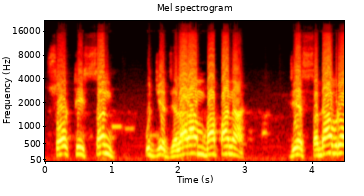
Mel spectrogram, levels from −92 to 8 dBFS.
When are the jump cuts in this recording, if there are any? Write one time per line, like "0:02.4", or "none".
none

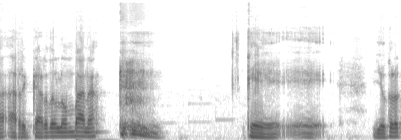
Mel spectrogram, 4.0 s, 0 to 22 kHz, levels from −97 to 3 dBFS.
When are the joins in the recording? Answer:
none

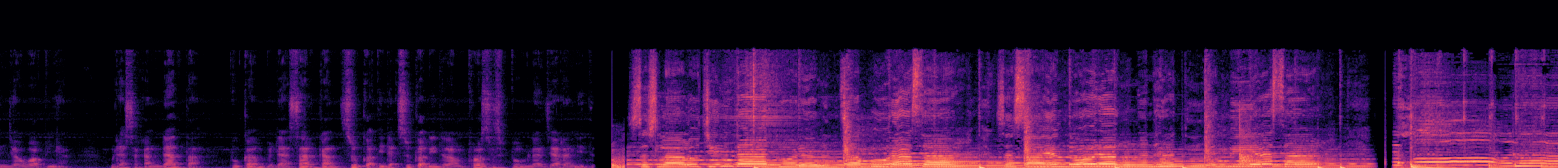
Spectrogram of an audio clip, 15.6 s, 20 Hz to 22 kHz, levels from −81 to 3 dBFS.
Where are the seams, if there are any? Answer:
0:14.0

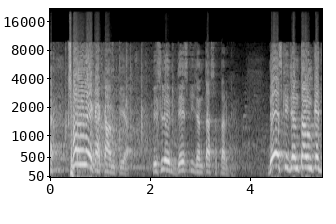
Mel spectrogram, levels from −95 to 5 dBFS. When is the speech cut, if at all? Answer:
none

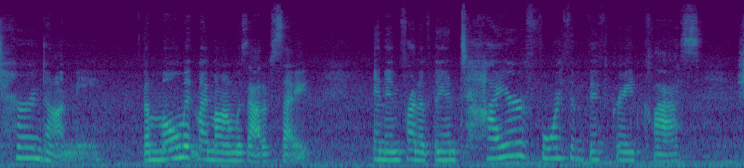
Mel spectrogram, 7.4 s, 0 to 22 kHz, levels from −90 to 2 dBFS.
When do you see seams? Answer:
none

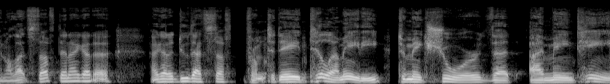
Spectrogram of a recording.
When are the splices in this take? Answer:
0:03.9

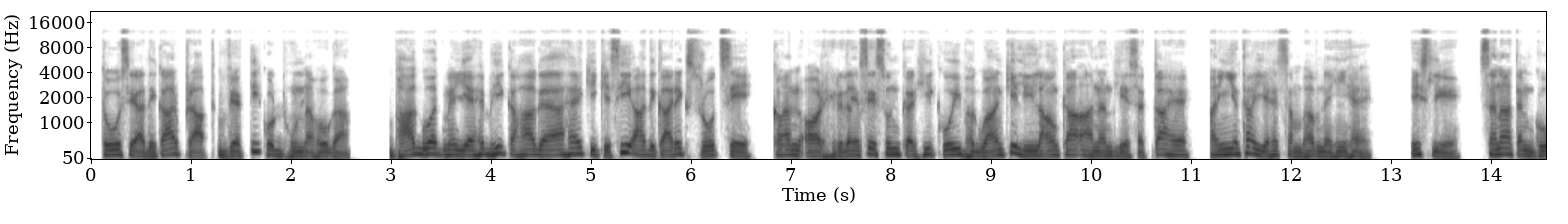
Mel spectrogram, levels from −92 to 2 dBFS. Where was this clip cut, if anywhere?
none

